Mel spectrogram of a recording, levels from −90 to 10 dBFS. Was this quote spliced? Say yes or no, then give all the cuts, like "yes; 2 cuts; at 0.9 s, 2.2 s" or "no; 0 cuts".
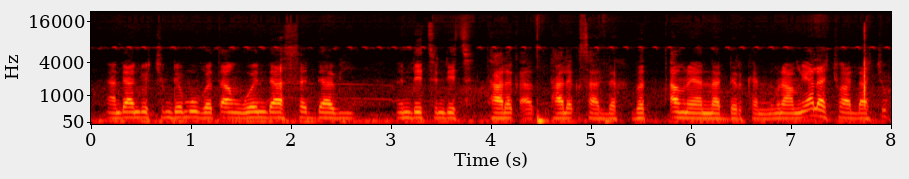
no; 0 cuts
